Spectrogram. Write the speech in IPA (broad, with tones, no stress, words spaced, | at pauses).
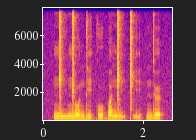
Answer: ŋ͡ǁi̤˦ŋ͡ǁʊ˨ndi˦ ku˦bɐ˨ ŋ͡ǁḭ˨ǁḭ˦ | ndʏ˦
